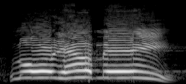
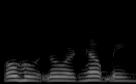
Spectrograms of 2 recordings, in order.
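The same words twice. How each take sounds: First: Much louder, higher shrieking cry; full-voiced screaming plea for help; desperate scream. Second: Softer, small mock prayer; a timid little plea; understated quiet plea; soft half-hearted plea. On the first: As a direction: scream for help as you sink. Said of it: "Do you think that was a". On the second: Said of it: "I'm sure that was a".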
